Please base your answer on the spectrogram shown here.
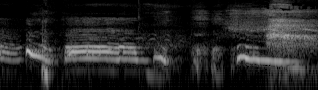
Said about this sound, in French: Je t'ai réveillé, mon trésor ? Ne pleure pas, maman est là.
